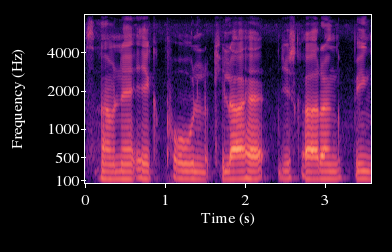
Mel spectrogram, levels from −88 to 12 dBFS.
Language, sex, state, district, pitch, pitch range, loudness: Hindi, male, Jharkhand, Deoghar, 130 Hz, 130-135 Hz, -17 LUFS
